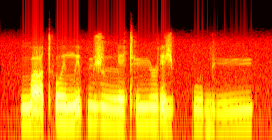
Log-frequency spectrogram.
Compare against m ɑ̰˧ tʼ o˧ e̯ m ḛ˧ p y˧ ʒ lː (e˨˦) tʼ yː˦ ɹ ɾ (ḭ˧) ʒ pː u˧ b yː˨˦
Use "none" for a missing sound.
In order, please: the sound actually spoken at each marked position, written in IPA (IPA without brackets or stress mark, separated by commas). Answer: e˧, ḛ˧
